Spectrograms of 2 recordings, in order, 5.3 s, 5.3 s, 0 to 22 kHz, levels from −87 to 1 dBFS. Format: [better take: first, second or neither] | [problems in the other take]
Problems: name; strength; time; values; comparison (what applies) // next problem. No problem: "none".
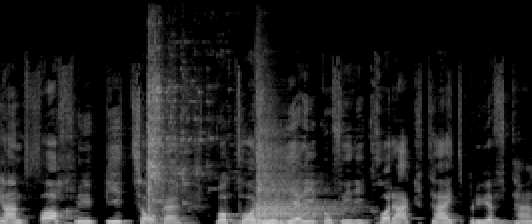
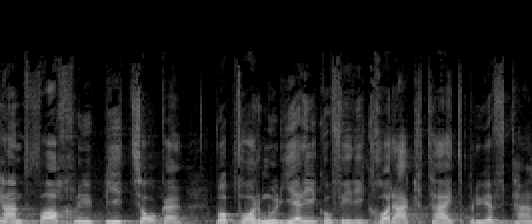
second | noise reduction (classical method Wiener filter)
